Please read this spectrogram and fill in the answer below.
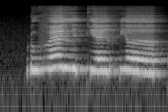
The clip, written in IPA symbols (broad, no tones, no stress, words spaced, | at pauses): ɽuvæ lʲəkʲæe̯fjɜ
